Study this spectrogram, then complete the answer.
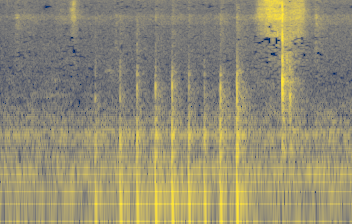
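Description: An ink pad taps repeatedly against paper.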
